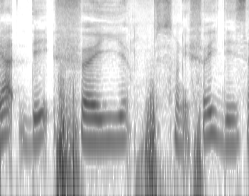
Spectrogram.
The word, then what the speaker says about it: feuille: ES, et le mot feuille. Alors, feuille, j'entends le son F. Et ensuite, il y a le son œil. Celui-là, il est un peu compliqué, on l'a jamais vu. Il s'écrit E-U-I-L.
